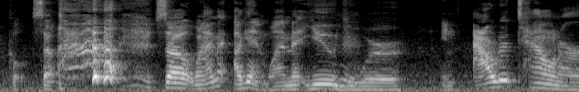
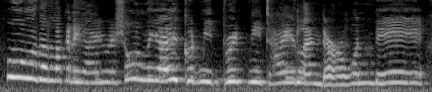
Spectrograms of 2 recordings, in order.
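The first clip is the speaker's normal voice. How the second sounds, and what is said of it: Put-on Irish leprechaun accent. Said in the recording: “I'm also Irish or Scottish ... You're just doing a leprechaun impression.”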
